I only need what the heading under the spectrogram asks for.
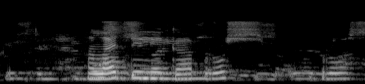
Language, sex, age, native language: Icelandic, female, 12, Icelandic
